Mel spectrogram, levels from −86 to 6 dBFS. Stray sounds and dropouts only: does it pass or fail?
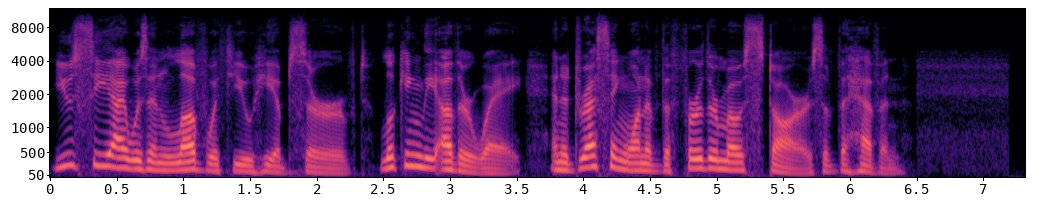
pass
